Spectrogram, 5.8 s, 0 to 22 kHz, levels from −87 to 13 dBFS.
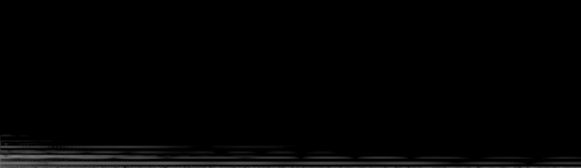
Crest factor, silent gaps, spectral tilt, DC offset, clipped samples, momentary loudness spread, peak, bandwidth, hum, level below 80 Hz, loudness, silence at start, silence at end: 18 dB; none; -5.5 dB/octave; under 0.1%; under 0.1%; 16 LU; -32 dBFS; 4.6 kHz; none; -54 dBFS; -52 LUFS; 0 s; 0 s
